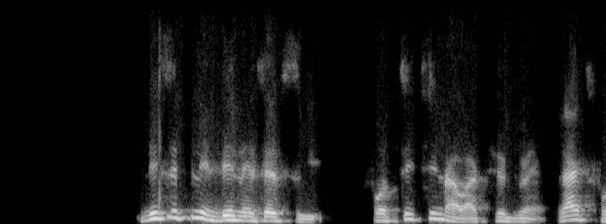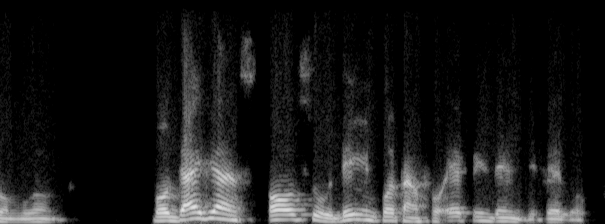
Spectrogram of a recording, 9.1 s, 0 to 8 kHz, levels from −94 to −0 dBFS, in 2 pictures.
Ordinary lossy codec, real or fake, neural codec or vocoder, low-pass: Opus, 16 kbps; fake; codec, 16 kHz, 8 kbps, FreqCodec, larger model; 7.2 kHz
